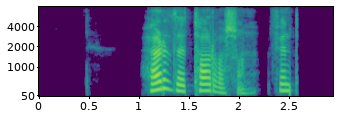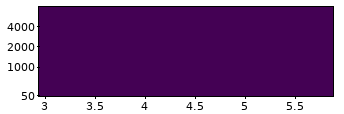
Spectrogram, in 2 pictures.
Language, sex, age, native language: Icelandic, female, 50-59, Icelandic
